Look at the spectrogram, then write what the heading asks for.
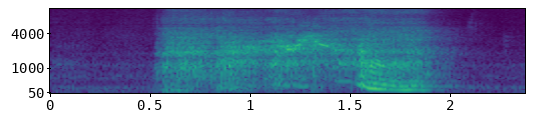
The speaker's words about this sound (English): So what I'm going to do is I'm going to turn around and I'm going to take a quick little break before we answer these 17 questions. And I'm going to blow my nose.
